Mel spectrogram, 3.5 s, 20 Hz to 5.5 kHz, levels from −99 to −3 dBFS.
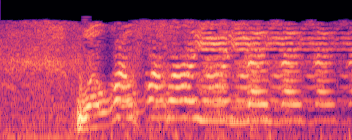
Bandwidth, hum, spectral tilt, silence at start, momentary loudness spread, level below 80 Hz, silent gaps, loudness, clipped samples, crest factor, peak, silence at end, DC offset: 4.1 kHz; none; -8.5 dB/octave; 0 s; 11 LU; -40 dBFS; none; -15 LUFS; under 0.1%; 14 dB; -2 dBFS; 0 s; under 0.1%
